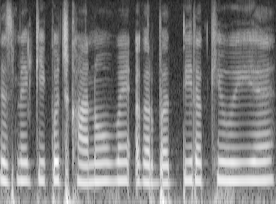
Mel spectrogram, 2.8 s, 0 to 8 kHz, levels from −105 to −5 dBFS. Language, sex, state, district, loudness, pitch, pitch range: Hindi, female, Bihar, Vaishali, -18 LUFS, 240 Hz, 235-245 Hz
